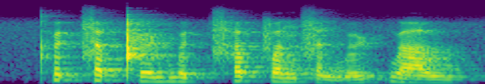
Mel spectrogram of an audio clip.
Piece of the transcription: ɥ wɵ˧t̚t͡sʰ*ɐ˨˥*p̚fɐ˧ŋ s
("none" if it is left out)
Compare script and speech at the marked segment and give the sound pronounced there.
ɐ˥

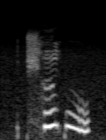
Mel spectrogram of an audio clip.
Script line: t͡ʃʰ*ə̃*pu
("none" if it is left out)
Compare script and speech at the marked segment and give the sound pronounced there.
ə̃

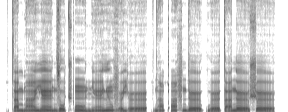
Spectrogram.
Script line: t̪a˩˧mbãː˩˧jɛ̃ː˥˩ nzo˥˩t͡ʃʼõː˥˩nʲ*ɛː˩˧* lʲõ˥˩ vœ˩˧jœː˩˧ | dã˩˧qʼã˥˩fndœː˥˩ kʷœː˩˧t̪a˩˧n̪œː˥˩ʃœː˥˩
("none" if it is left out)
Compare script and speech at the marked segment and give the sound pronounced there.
ɛ̃ː˩˧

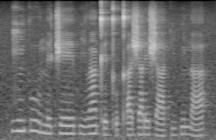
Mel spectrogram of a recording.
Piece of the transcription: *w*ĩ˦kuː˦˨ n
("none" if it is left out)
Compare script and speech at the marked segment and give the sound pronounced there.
ɣ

